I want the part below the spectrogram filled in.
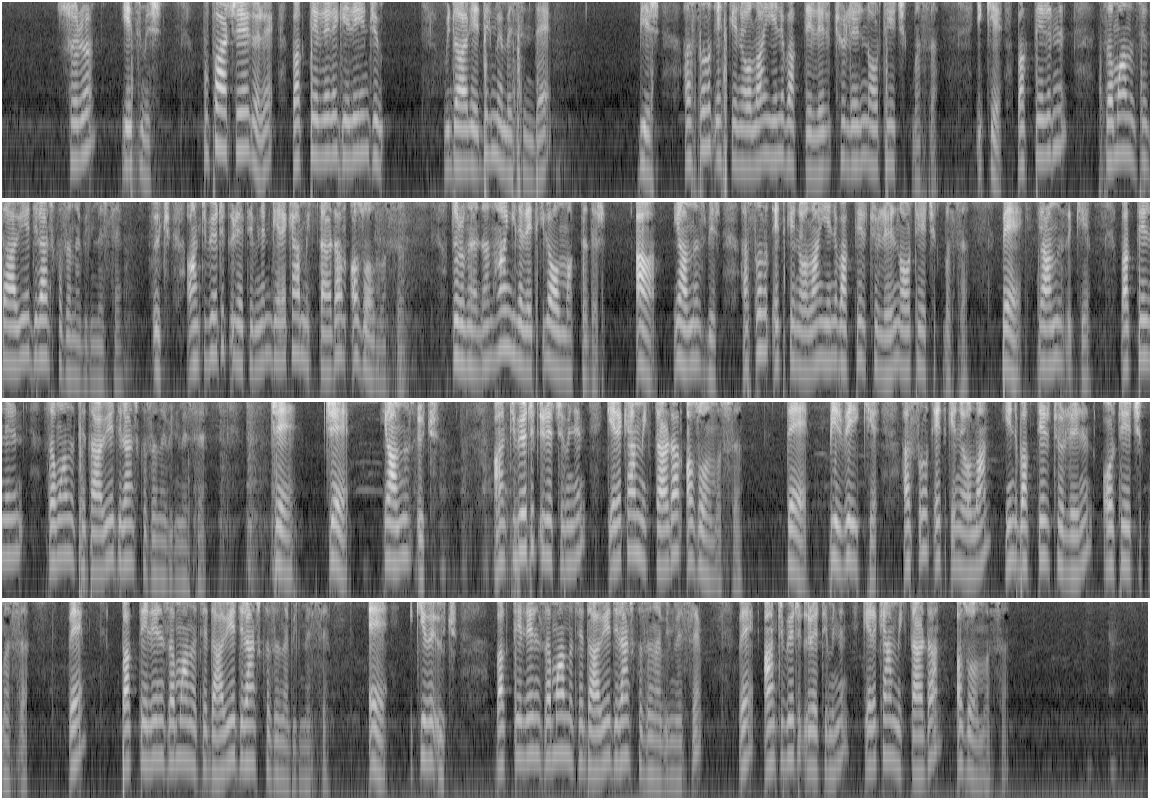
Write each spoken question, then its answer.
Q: Bu parçaya göre bakterilere gereğince müdahale edilmemesinde 1.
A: Yanıt Diyarbakır. 1 ve 2.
